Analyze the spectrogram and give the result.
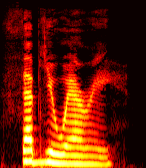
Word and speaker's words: February: But the truth is there have been studies of this done that show that most people do not pronounce the first R. Most people say February.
